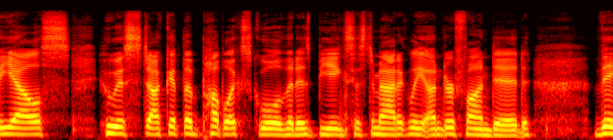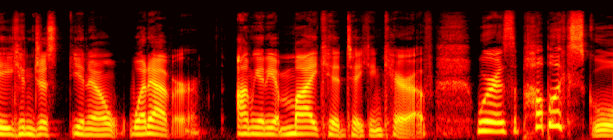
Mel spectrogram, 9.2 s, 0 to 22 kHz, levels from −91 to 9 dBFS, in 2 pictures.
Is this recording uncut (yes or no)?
yes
